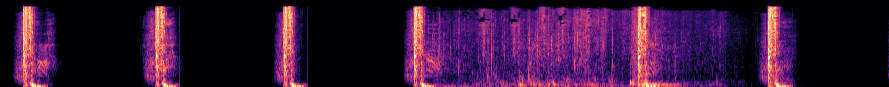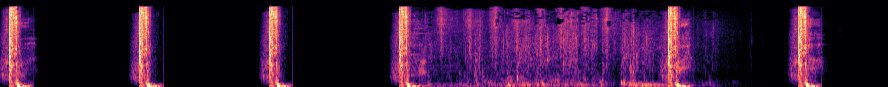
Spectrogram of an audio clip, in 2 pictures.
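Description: An axe chops into a tree trunk with sharp, regular thuds.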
